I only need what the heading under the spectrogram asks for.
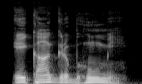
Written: एकाग्र भूमि

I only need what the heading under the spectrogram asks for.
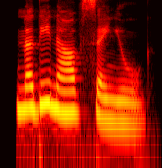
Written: नदीनाव-संयोग

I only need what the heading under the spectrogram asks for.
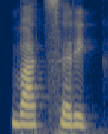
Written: वात्सरिक

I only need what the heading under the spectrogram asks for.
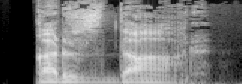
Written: क़र्ज़दार

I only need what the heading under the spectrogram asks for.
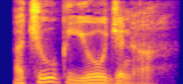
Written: अचूक

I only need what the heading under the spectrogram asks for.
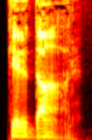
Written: किरदार

